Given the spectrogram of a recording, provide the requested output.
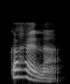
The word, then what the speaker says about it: कहना: जब ह होता है ह के पहले वाला वर्ण के साथ ए प्रयोग होता है उच्चारण के समय आ कौन सा स्वर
